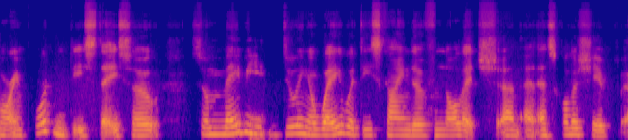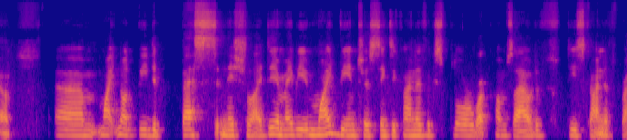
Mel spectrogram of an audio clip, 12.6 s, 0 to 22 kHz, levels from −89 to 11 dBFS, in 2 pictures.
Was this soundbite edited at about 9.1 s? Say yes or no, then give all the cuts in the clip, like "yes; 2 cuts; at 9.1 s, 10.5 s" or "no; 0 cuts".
no; 1 cut; at 4.3 s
